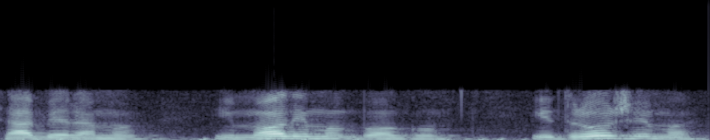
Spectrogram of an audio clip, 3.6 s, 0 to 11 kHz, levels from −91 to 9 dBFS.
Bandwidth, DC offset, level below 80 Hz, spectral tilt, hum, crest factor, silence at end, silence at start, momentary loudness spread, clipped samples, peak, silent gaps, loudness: 4.1 kHz; 0.1%; -36 dBFS; -12 dB/octave; none; 18 dB; 0 s; 0 s; 15 LU; under 0.1%; 0 dBFS; none; -18 LUFS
